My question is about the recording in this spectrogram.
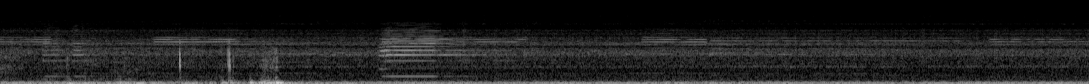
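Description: Car horns honking again and again from the surrounding traffic, in several short blasts, the strongest about four seconds in. Under them runs the low steady idle of the Suzuki GS500 E's parallel-twin engine, with a brief louder low rumble a little before three seconds in.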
